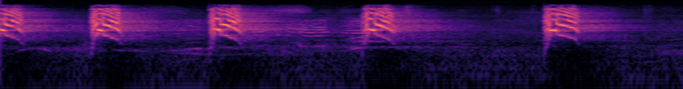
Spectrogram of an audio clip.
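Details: Mitthu popat, the ring-necked parrot: five sharp, piercing screeches spaced roughly half a second to a second apart, each a brief harsh downward-slurred note, with quiet gaps between.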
